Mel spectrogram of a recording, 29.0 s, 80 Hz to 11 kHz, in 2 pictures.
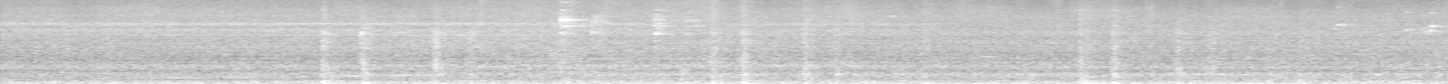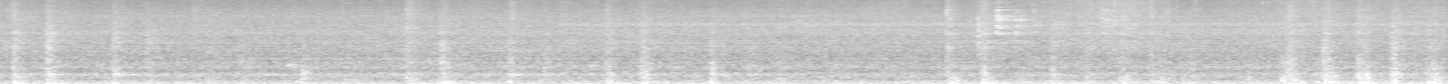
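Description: Hankyu 1000 series electric train heard from on board, running on the line: its Toshiba permanent-magnet synchronous traction motors give a whine that rises in pitch over the first few seconds and then holds steady. Under it run the wheels' rumble and clicks over rail joints, which come thicker near the end.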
